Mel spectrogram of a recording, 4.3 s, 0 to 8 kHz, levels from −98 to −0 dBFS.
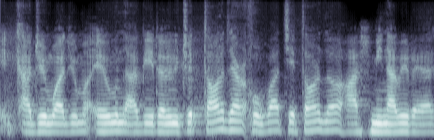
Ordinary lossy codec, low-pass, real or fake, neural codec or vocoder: none; none; fake; codec, 16 kHz, 0.5 kbps, X-Codec, HuBERT features, trained on LibriSpeech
